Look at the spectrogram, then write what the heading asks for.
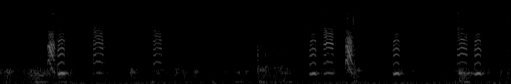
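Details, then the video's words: Zebra finches playing with other birds, giving quick nasal honking calls in clusters, several close together, over faint background hum. "Zebra finch’s playing with other"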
